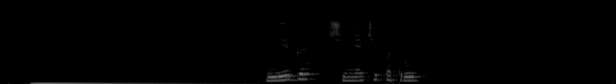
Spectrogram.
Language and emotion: Russian, neutral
